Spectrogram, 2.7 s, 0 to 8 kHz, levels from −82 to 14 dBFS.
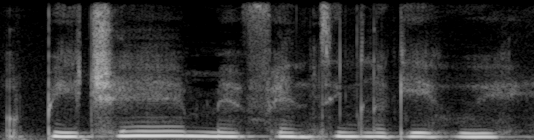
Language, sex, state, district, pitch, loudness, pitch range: Hindi, female, Arunachal Pradesh, Papum Pare, 225 Hz, -11 LUFS, 215-230 Hz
